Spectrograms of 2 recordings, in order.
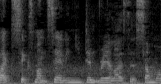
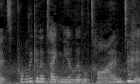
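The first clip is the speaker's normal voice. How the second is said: put-on Australian accent; 3 semitones higher, 10 dB louder than usual. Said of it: "Give us your best shot at an Aussie accent".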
